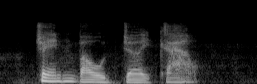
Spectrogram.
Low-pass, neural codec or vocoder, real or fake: 7.2 kHz; codec, 16 kHz in and 24 kHz out, 0.6 kbps, FocalCodec, streaming, 2048 codes; fake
